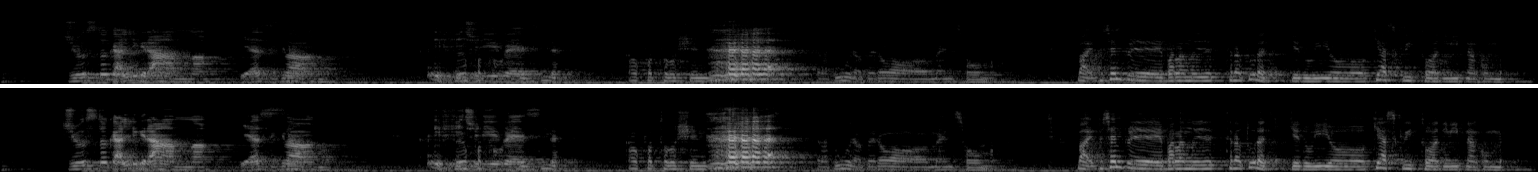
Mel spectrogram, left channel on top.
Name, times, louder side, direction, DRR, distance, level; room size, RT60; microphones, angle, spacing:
voice 1, 0.6-2.1 2.4-3.1 4.3-5.6 7.1-7.8, right 5 dB, 50° right, 8 dB, 2.8 m, -34 dB
sound 1, 0.8-11.7, equal, 30° left, 3.7 m, -56 dB
voice 2, 2.5-3.3 4.5-5.6 6.3-7.4 8.2-10.0 10.8-15.0, right 3 dB, 80° right, 5 dB, 1.3 m, -41 dB
22.5 x 19.0 x 9.4 m, 1.2 s
head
